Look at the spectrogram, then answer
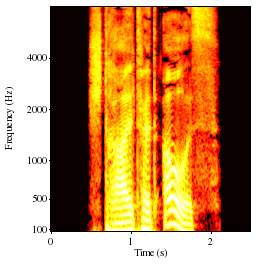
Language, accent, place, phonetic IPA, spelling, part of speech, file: German, Germany, Berlin, [ˌʃtʁaːltət ˈaʊ̯s], strahltet aus, verb, De-strahltet aus.ogg
- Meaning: inflection of ausstrahlen: 1. second-person plural preterite 2. second-person plural subjunctive II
